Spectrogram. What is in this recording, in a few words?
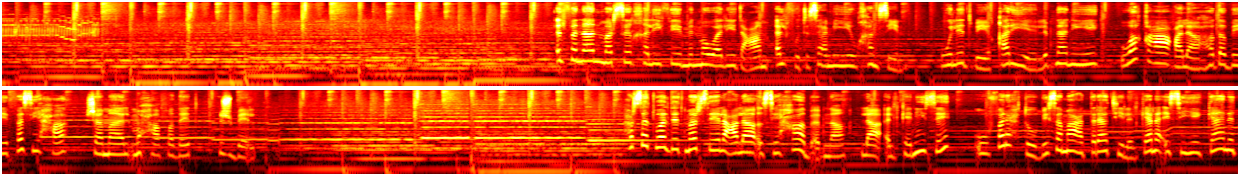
narration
